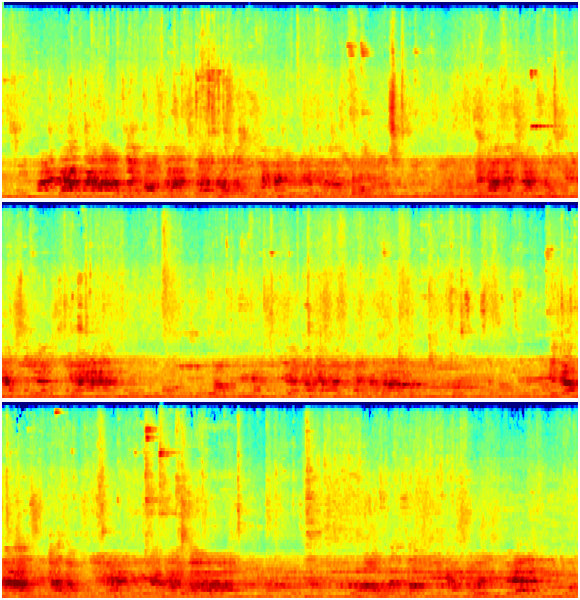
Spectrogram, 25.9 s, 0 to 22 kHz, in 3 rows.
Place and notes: Hsinchu Station - Station hall
in the Station hall, Station broadcast messages, Sony PCM D50 + Soundman OKM II
24 September 2013, ~19:00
